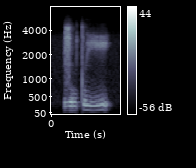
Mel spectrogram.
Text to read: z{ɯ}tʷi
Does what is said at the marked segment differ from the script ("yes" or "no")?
yes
